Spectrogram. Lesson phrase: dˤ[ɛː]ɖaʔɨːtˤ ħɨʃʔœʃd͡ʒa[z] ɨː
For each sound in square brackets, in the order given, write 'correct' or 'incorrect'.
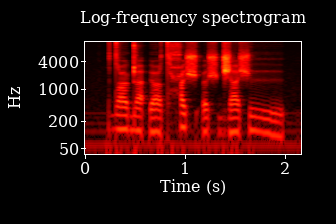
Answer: incorrect, incorrect

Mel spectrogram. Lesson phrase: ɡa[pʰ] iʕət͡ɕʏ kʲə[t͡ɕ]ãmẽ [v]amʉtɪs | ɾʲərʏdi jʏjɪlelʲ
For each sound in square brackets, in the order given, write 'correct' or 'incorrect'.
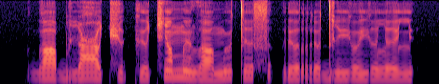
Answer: incorrect, correct, incorrect

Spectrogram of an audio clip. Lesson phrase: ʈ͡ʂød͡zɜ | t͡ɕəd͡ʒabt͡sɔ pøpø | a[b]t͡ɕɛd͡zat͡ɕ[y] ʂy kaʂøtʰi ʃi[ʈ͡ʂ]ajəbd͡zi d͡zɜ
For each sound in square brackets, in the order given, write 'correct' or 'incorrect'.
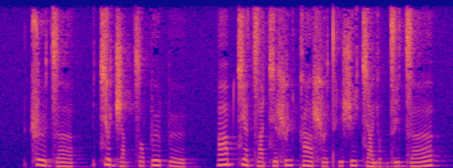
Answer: correct, incorrect, incorrect

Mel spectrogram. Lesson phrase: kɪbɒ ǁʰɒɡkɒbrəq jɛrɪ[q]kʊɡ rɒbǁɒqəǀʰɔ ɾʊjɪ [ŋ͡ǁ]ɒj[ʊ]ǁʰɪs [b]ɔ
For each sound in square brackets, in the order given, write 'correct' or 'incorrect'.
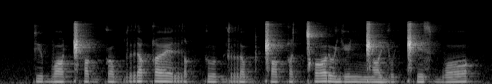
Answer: correct, correct, correct, correct

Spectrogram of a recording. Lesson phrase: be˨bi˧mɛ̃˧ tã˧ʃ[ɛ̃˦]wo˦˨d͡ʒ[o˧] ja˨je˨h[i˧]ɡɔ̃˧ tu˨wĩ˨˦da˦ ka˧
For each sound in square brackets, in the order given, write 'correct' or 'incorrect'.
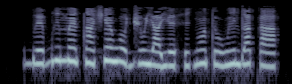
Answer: correct, incorrect, incorrect

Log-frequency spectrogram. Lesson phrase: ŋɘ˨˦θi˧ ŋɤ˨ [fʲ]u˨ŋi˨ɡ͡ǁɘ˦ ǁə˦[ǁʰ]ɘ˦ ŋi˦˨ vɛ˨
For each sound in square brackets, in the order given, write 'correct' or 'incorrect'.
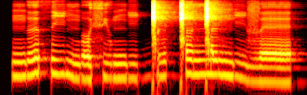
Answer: correct, incorrect

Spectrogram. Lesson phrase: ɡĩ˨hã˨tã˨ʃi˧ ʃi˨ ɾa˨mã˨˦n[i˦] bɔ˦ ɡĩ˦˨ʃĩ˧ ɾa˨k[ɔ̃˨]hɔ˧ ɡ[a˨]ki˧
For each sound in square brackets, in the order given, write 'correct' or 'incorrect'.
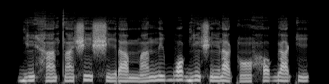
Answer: correct, correct, incorrect

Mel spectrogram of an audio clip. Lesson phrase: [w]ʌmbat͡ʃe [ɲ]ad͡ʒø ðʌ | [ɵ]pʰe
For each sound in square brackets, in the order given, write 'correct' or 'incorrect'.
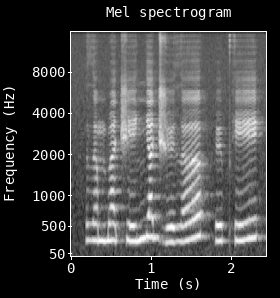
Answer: incorrect, correct, incorrect

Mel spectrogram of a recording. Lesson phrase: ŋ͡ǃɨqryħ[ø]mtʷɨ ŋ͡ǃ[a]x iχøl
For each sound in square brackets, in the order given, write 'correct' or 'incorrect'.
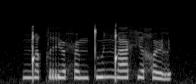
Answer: correct, correct

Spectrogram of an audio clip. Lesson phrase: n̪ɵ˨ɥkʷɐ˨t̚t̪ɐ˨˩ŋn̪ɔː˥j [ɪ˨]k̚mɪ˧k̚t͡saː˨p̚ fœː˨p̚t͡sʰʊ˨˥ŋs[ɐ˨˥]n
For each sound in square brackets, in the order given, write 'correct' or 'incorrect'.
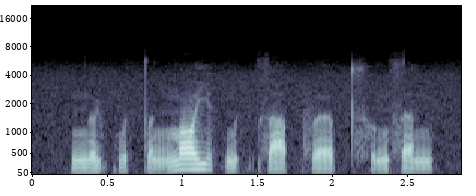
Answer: correct, incorrect

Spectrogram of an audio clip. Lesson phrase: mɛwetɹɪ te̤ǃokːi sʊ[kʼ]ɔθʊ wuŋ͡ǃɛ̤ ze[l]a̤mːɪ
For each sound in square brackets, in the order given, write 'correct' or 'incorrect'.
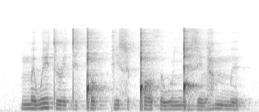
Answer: incorrect, correct

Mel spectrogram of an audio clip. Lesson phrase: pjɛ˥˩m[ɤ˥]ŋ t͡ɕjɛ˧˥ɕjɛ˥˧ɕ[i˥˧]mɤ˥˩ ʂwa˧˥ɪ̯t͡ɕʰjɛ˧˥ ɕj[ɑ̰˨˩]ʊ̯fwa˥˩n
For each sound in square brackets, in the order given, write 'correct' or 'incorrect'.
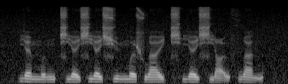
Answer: incorrect, incorrect, correct

